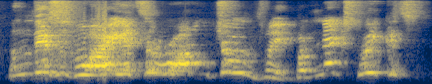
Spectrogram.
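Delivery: high-pitched full shout, hammed-up frenzy; wild, loud comic raving; manic rant. Acting a manic sideline rant.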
